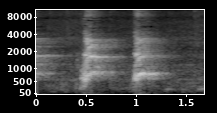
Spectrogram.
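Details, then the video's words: Cookie, a five-month-old Lhasa Apso puppy, reacts to an Ecovacs Deebot robot vacuum met for the first time: two short, sharp barks about half a second apart, each rising then falling, over a faint background hum. "Lhasa Apso Puppy Meets Robot Vacuum for the First Time"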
